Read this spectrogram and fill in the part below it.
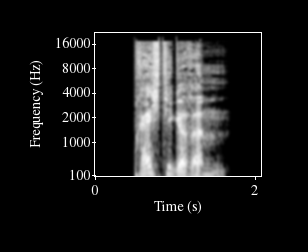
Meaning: strong dative masculine/neuter singular comparative degree of prächtig
- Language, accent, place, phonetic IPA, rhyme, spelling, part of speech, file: German, Germany, Berlin, [ˈpʁɛçtɪɡəʁəm], -ɛçtɪɡəʁəm, prächtigerem, adjective, De-prächtigerem.ogg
